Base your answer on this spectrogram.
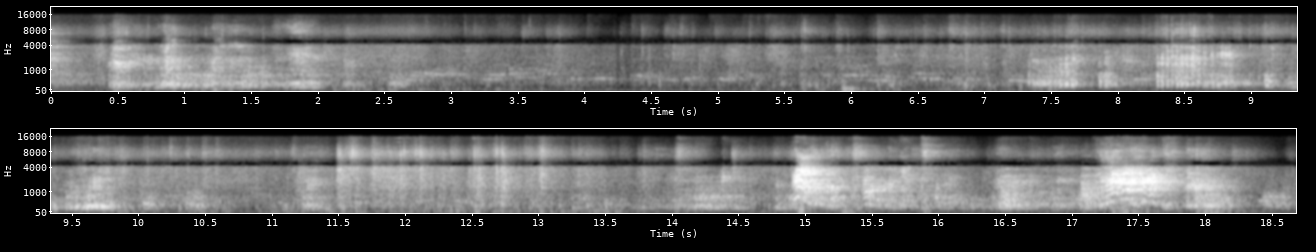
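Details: Sealyham Terriers, more than one dog, playing or fighting; rough, noisy growling and snarling bursts come irregularly throughout, growing louder with two harsh outbursts near the end.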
